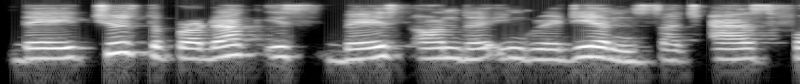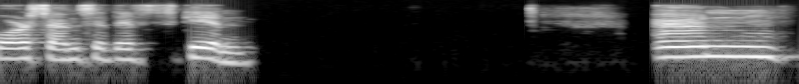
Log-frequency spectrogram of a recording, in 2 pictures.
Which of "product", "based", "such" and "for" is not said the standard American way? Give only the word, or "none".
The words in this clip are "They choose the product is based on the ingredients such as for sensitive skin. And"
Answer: none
